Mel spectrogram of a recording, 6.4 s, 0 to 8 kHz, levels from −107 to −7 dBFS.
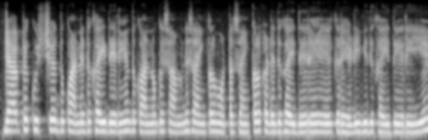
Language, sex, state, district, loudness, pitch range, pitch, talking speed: Hindi, female, Bihar, Patna, -17 LUFS, 180-200 Hz, 190 Hz, 230 wpm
